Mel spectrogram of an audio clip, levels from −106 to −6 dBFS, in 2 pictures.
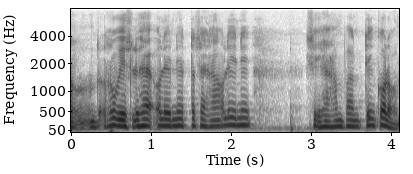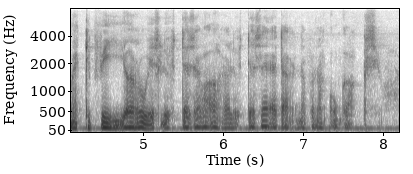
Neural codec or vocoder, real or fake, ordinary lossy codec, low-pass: none; real; none; none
